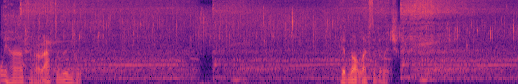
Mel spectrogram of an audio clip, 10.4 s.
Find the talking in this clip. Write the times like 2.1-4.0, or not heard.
0.0-1.6, 6.8-8.0.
